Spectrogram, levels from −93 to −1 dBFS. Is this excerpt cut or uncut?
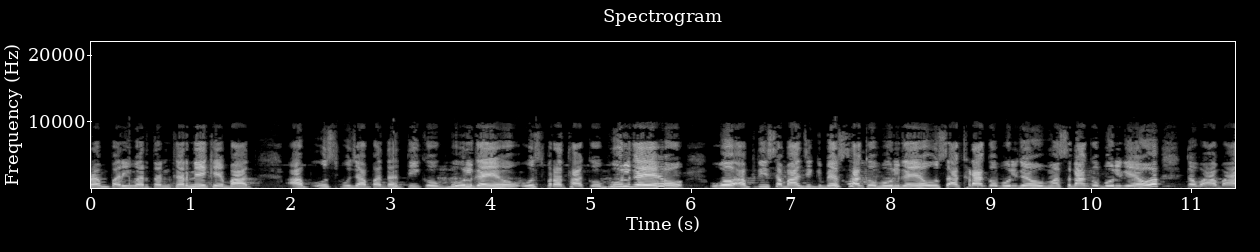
uncut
